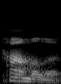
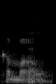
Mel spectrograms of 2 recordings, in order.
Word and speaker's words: Kamala: It's Kamala, it's not Kamala.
